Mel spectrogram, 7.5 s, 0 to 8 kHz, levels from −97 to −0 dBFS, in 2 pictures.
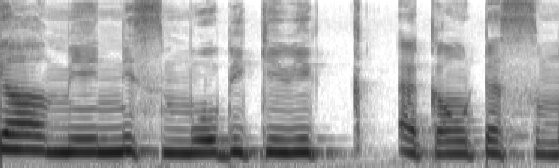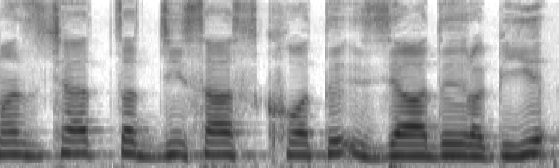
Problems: background sounds at intervals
